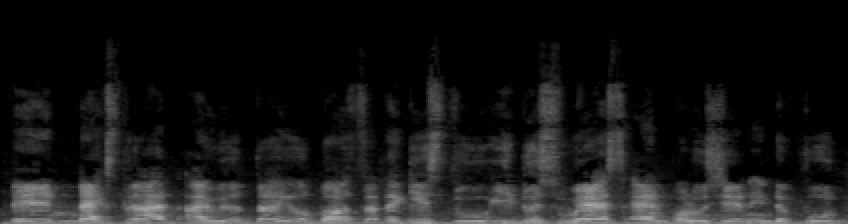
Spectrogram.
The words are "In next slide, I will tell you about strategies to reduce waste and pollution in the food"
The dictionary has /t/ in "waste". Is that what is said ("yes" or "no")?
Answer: no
